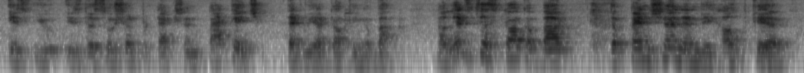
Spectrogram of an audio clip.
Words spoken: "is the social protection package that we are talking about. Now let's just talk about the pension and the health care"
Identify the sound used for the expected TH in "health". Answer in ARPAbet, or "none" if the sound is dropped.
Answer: T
